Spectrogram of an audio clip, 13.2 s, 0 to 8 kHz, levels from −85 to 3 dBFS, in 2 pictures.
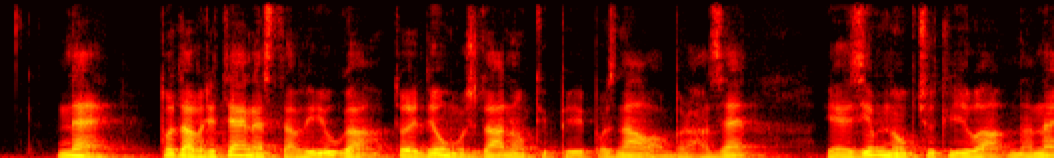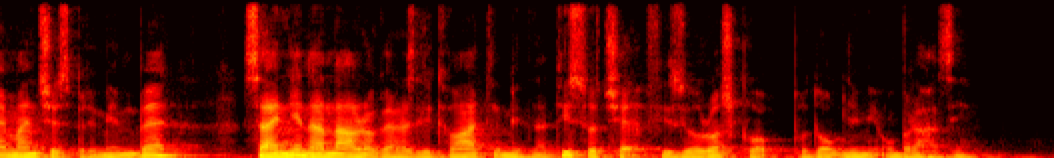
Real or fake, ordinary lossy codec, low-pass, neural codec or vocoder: fake; none; none; codec, 16 kHz, 2 kbps, FunCodec, trained on Chinese and English, 25 frames a second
